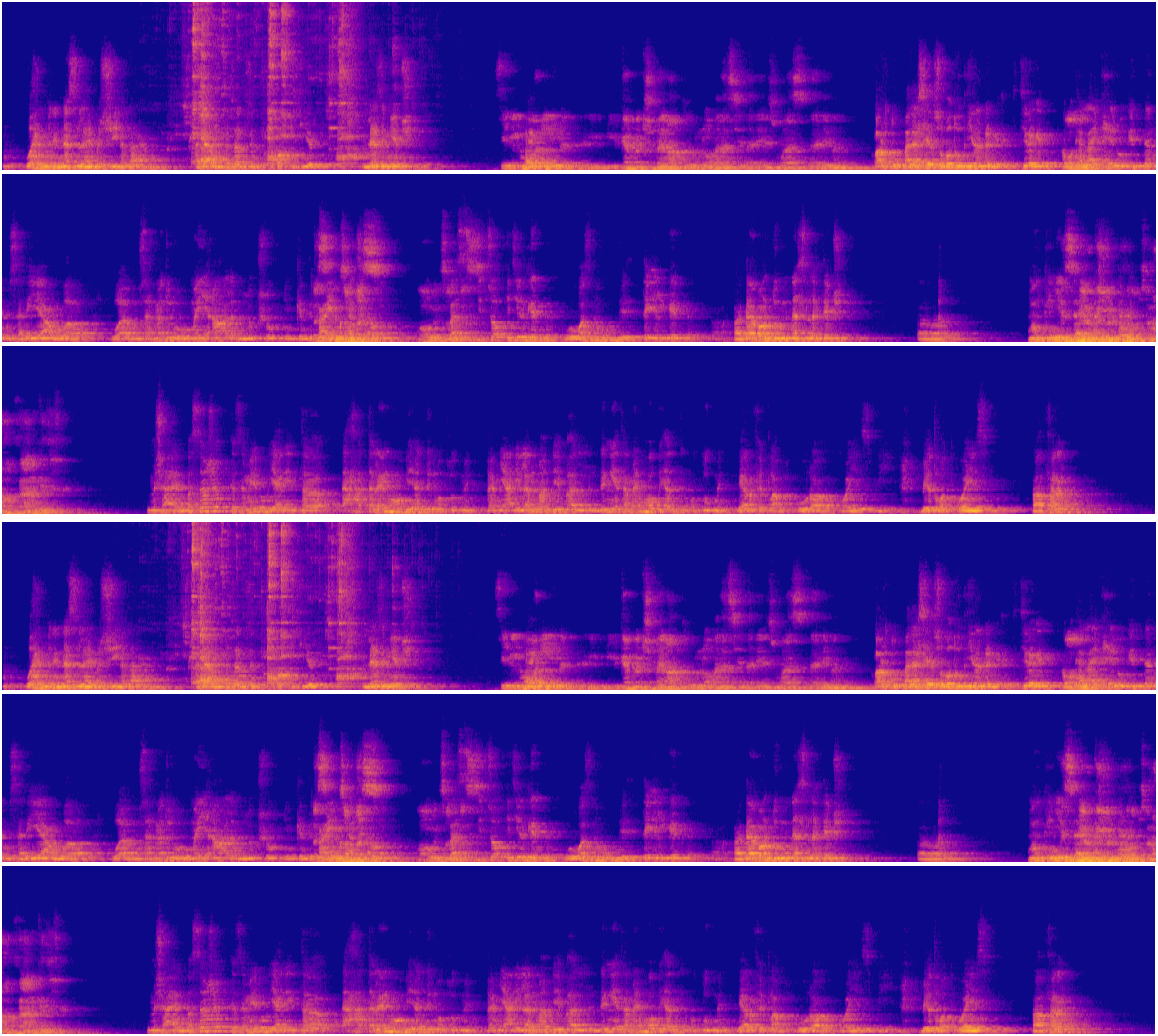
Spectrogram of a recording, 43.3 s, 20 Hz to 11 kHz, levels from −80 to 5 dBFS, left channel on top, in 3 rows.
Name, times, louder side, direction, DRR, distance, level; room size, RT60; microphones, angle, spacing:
voice 1, 0.3-2.0 2.4-3.9 4.5-5.1 6.5-6.7 10.9-15.5 15.8-19.2 20.0-24.9 25.9-26.3 27.2-28.6 30.7-41.1 41.7-42.1, equal, 10° left, 1 dB, 0.3 m, -21 dB
Liquid, 2.0-5.1, right 1 dB, 65° right, 0.9 m, -25 dB
voice 2, 6.2-10.6 13.3-13.6 18.2-19.1 19.6-20.4 27.5-29.5, equal, 35° right, -7 dB, 0.9 m, -21 dB
2.6 x 2.5 x 3.3 m, 1.2 s
head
